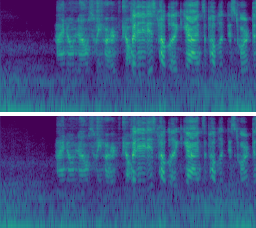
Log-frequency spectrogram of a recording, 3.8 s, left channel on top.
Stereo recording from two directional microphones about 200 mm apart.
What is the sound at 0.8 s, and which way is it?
Speech, 35° left (ahead or behind).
